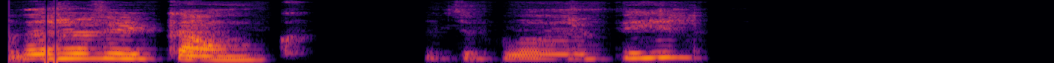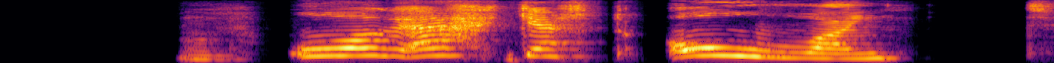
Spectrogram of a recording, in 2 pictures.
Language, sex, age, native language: Icelandic, male, 9, Icelandic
